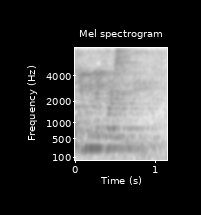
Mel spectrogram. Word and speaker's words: university: Kata university walaupun di sini adalah huruf U ya, di mana huruf U itu adalah huruf apa? Vokal. Tetapi secara pelafalan atau pronunciation-nya ini sebenarnya ada huruf Y di sini yaitu adalah konsonan. Berarti kita pakai di sini adalah kata e. a university.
